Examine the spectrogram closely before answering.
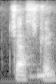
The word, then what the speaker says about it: Justrin: Justrin, do you need me to spell it out for you? Yeah. Yes. Really? Yes. It's like just Rin. Justrin, yeah. Yeah. See? It's like Justin Or with an R.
